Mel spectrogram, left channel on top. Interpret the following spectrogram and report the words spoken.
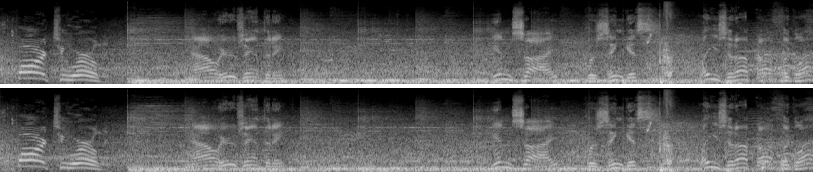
far too early. Now here's Anthony. Inside, Porzingis lays it up off the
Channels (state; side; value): normal; both; correlation 0.62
